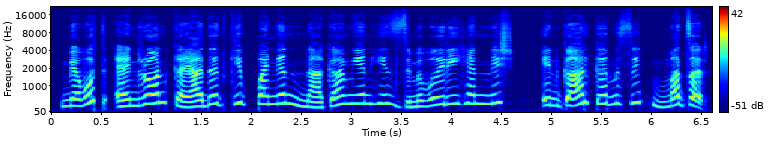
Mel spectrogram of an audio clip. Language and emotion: Kashmiri, disgusted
